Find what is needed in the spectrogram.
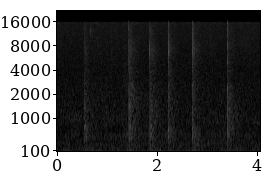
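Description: Chalk tapping and clicking against a chalkboard as a short expression is written, about six faint, sharp clicks at irregular intervals.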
